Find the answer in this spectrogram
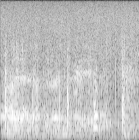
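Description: Indistinct chatter of several women's voices overlapping, with a few faint clicks.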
